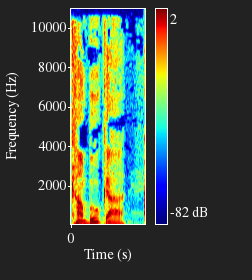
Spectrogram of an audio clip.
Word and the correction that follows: kombucha: Oh. – And it's kombucha. Correct? – Yes. You're right. You're just, again, the emphasis, it's in the wrong place. Oh. – The emphasis is on the wrong syllable.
